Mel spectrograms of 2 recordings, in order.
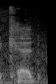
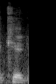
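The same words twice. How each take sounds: First: Put-on Boston accent, kid said as ked with an e vowel. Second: Said in the usual way. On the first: Shown as a demonstration. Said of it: "you say ked with K E H D". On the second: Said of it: "You don't say kid, you say ked".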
